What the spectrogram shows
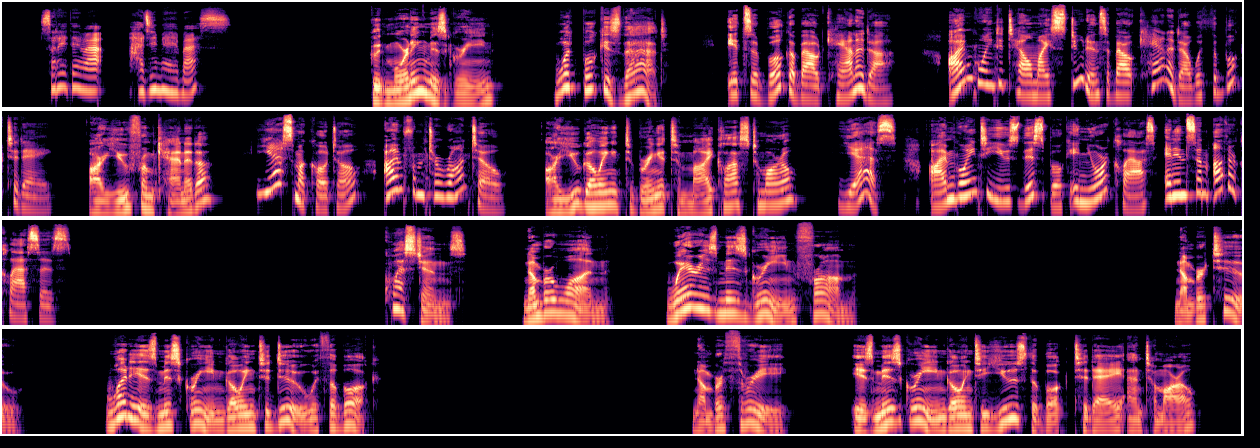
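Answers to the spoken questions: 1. Toronto, Canada
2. Tell her students about Canada
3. Yes, she is.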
